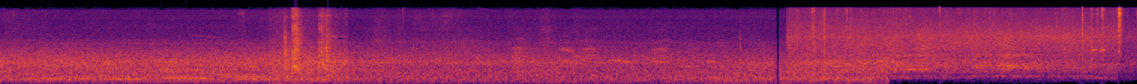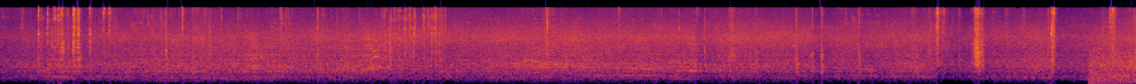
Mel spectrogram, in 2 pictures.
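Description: Small steel parts and hand tools clinking and tapping against each other and the pedal box as a cable linkage is fitted. There is a single sharp click about four seconds in, then clusters of light metallic clicks in the second half.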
